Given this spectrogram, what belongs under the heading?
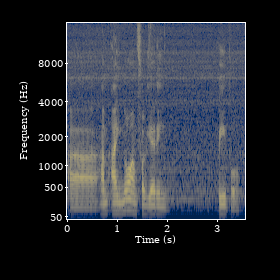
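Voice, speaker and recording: An older man from Cuba, a musician answering interview questions in a rambling, hesitant way with many pauses and self-corrections. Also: lowish voice, darkish tone, slight background noise, rough recording. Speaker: musician guest.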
